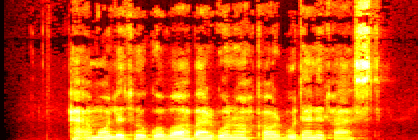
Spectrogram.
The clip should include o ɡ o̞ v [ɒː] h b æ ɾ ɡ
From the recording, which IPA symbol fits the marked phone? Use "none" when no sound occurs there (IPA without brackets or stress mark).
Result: ɒː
